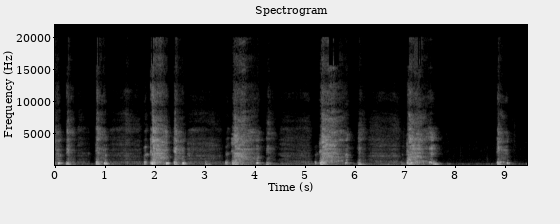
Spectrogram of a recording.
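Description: Repeated coughing spells, about a dozen coughs in quick runs with throat clearing and short pauses: a persistent cough.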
